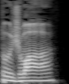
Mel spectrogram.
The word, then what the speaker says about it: bourgeois: It can come off very bourgeois. Am I saying that right, bourgeois? – Bourgeois. Bourgeois. Yes, very close, Howard. Very good. Bourgeois. You really have to let the phlegm in there.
